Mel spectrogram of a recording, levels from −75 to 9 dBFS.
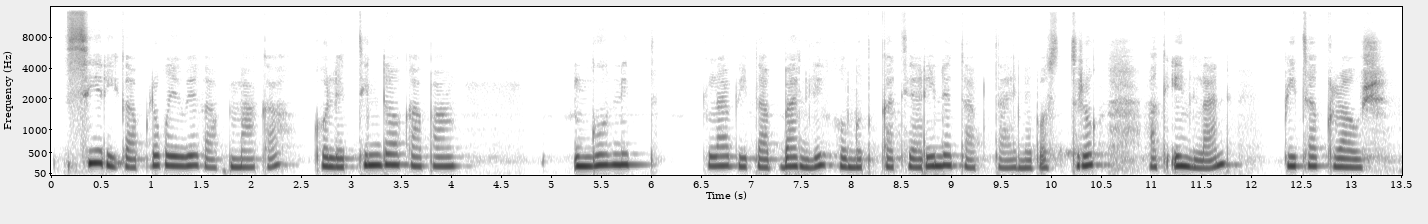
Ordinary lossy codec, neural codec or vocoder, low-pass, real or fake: AAC, 48 kbps; autoencoder, 48 kHz, 32 numbers a frame, DAC-VAE, trained on Japanese speech; 14.4 kHz; fake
